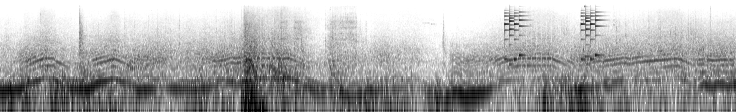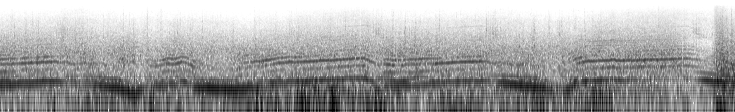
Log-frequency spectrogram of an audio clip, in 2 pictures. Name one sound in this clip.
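A car engine revs up and down steadily.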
